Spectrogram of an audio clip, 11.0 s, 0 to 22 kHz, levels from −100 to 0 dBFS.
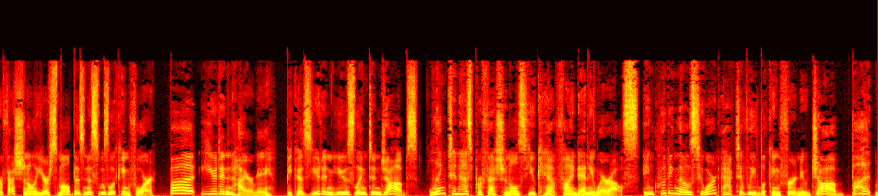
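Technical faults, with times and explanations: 2.86 s and 7.35 s: block of digital silence. In the speech, a gap of about 0.73 ms drops abruptly to silence and back with no fade, which fits a 32-sample block left unfilled. Each hole is too short to hear as a gap, so it comes across as a single tick.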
